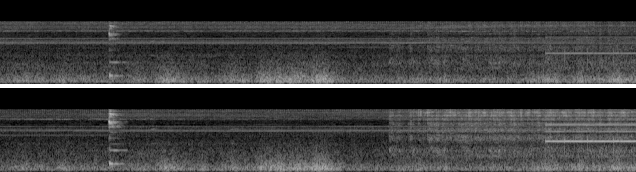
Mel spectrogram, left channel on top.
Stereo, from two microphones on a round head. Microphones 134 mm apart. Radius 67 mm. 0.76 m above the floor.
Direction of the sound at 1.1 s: 35° right (ahead or behind).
